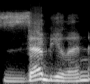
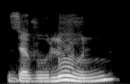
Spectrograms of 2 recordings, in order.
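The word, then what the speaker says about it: זְבוּלֻן: Issachar instead of Yissachar, and in English it's Zebulun, accent on the first syllable, but in Hebrew it's Zebulun, accent on the last syllable, and also with Benjamin,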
